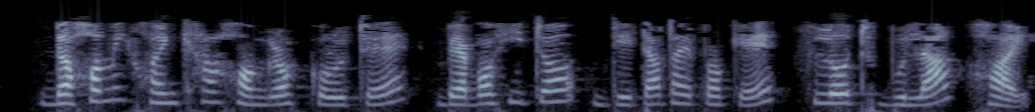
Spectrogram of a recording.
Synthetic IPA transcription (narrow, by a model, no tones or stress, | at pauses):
dɔxɔmikxɔjɲkʰaxɔŋɡɹɔxkoɹutɛbɛbɔɦitɔdetatajpɔkɛpʰlotbulahɔj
